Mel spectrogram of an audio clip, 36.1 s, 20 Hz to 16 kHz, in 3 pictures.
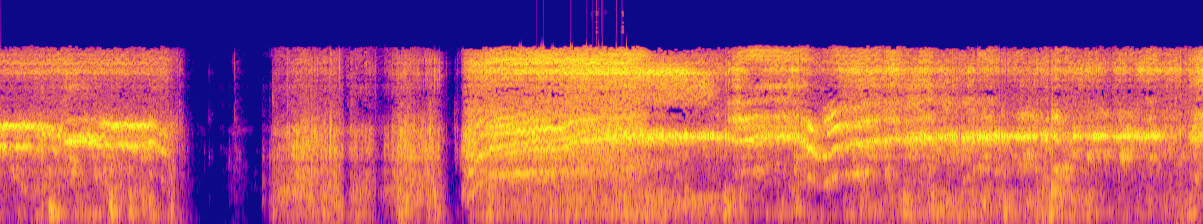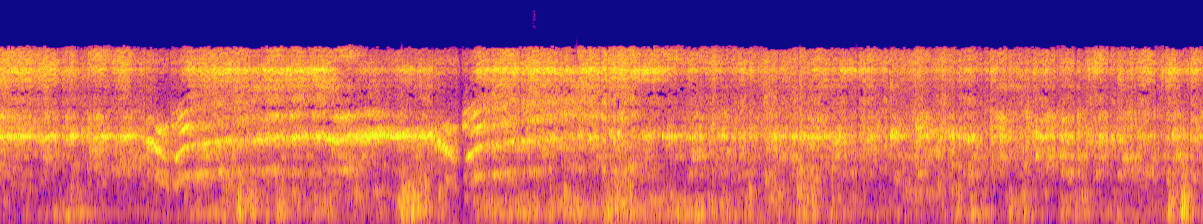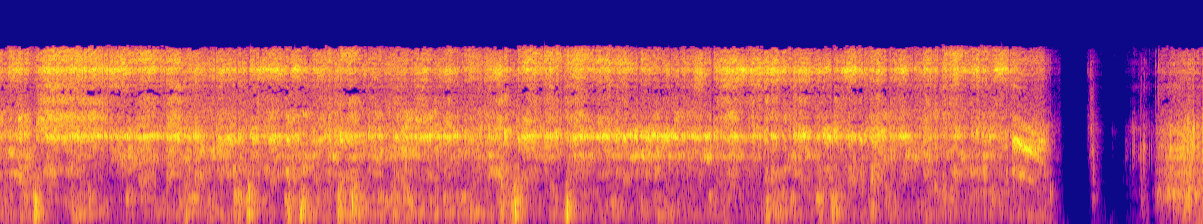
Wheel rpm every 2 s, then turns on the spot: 180, 20, 100, 220, 210, 230, 220, 210, 190, 230, 230, 240, 230, 230, 230, 230, 230, 70.
2-4 34-36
